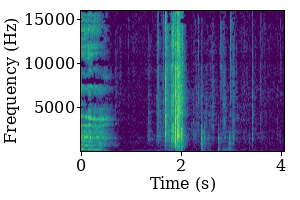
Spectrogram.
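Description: Tarot cards being shuffled by hand: one loud shuffle about two seconds in, followed by a few softer strokes of the cards.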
